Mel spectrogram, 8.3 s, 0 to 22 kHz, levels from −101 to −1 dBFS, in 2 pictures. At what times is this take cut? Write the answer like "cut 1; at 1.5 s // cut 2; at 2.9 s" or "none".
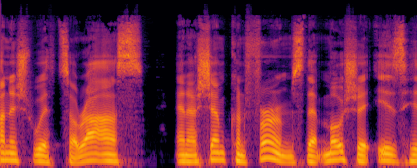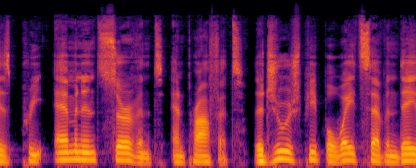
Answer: cut 1; at 1.6 s // cut 2; at 6.6 s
